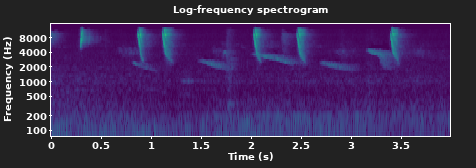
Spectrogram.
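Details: Breeding-ready female blue-black grassquit giving sharp high chips, each often paired with a lower descending slurred whistle, several within a few seconds against soft background hum.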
